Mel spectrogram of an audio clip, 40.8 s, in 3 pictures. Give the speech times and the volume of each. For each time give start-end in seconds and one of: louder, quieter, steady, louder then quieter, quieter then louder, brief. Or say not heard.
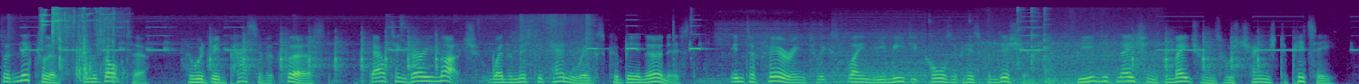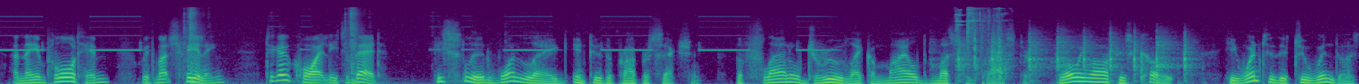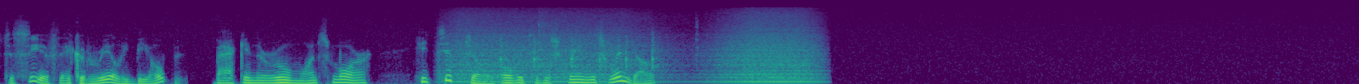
0.0-33.8 steady.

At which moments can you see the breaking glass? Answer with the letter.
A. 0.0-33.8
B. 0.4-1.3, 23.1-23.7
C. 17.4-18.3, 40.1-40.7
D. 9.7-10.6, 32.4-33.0
B.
